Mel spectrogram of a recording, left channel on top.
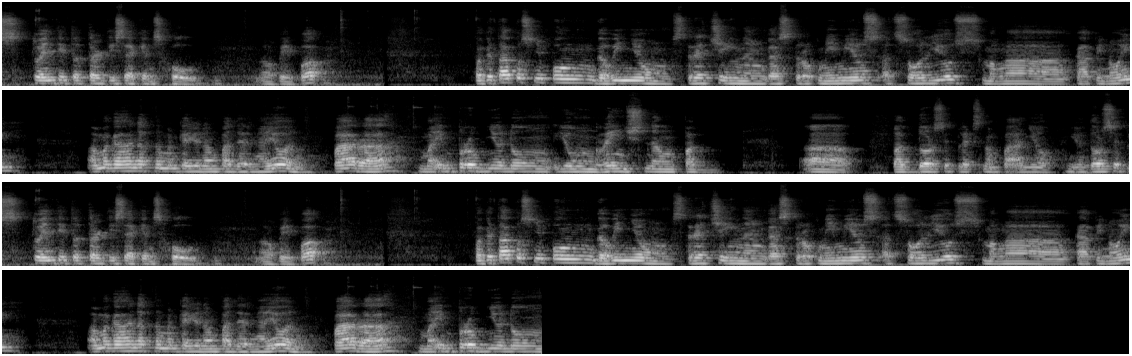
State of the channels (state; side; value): drops out; right; at 16.7 s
